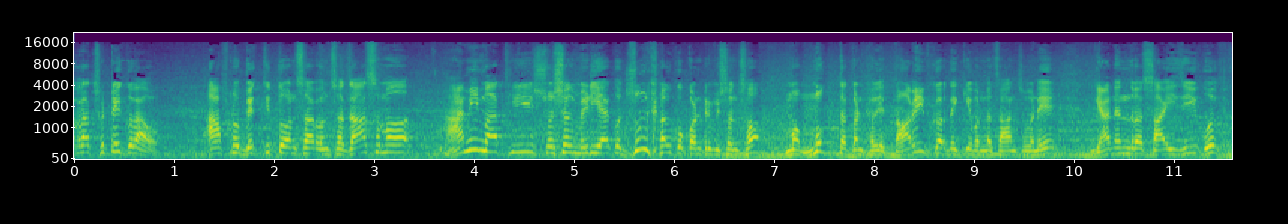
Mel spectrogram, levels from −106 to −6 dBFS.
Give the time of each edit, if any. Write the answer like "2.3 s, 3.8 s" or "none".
none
